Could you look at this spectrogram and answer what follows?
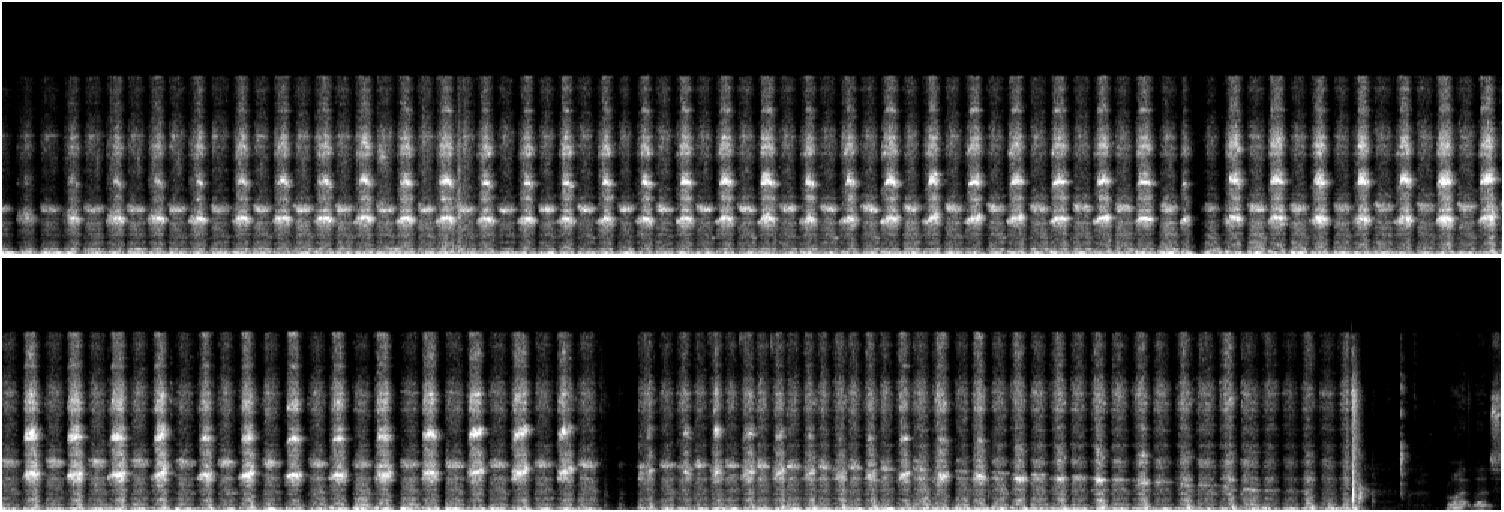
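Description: Junior hacksaw cutting through a model locomotive axle held in a vise, in steady back-and-forth strokes at about three a second, with a short break about two-thirds through and stopping near the end. The rasping is typical of a blade getting a little blunt.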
